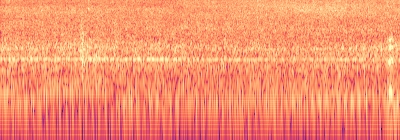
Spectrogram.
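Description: Generator engine running steadily, a low even hum.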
